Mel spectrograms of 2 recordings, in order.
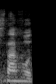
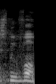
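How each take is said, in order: First: The first vowel sounds like 'ah'. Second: The first vowel sounds like 'oo'. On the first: The name is read the English way. The speaker calls it wrong. "bukan Stafo" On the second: The name is read the Indonesian way. The speaker calls it right. "dibacanya Stufo"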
